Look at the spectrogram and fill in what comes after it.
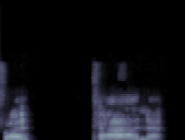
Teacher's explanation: څلور غاښه مو نه دي یا دا دوه د مخ غاښونه دا به د لاندې شونډې په لندې حصې ته داخل کړي هوا به پسې راپورې وي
